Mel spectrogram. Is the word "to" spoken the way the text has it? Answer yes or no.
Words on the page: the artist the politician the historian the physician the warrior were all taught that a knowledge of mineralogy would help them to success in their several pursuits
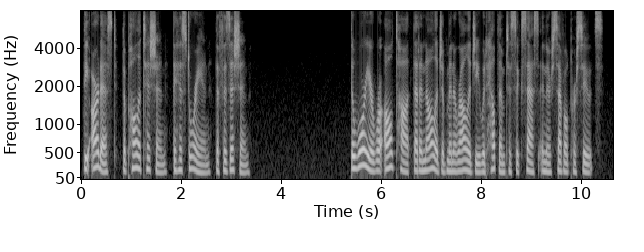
yes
